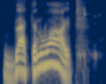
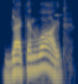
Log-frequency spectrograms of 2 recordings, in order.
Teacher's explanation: There is no D sound.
